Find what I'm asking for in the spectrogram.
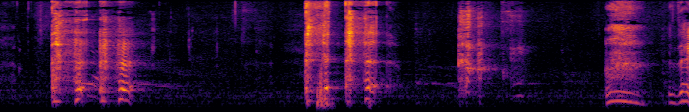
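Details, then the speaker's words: A young child makes short, breathy voluntary (fake) coughs in quick pairs on a parent's request, partly laugh-like, then gives a voiced squeal. "it comes out more as a laugh than a cough though"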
